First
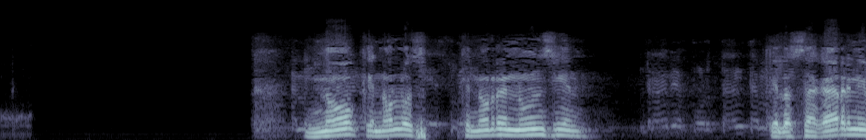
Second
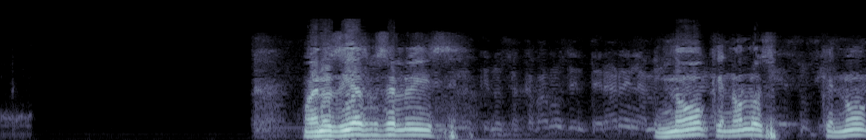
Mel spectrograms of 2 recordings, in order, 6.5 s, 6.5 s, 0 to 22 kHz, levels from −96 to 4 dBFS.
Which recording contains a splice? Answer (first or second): first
